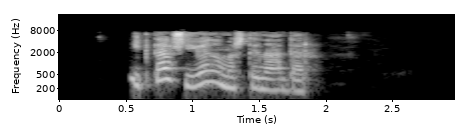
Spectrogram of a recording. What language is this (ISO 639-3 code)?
chm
